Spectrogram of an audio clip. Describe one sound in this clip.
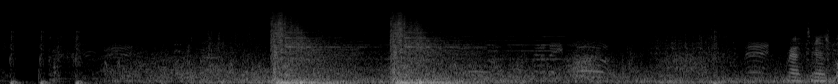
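A distant battle din of many fighting soldiers roars steadily.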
